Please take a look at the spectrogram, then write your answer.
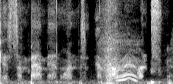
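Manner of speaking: soft, hushed whisper. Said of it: "I have to whisper".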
